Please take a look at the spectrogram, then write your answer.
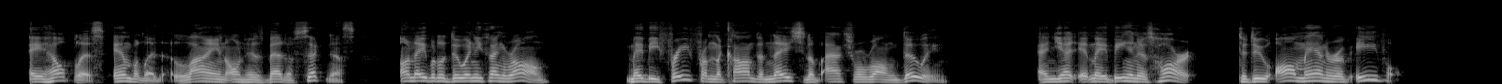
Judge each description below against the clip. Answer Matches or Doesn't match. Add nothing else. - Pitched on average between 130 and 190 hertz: Matches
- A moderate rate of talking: Matches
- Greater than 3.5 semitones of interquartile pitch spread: Matches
